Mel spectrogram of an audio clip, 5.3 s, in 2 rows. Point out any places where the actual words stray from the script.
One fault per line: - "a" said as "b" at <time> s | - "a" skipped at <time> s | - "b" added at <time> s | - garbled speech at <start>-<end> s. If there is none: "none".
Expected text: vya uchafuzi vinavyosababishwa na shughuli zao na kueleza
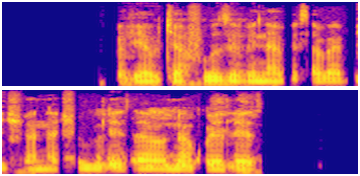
none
